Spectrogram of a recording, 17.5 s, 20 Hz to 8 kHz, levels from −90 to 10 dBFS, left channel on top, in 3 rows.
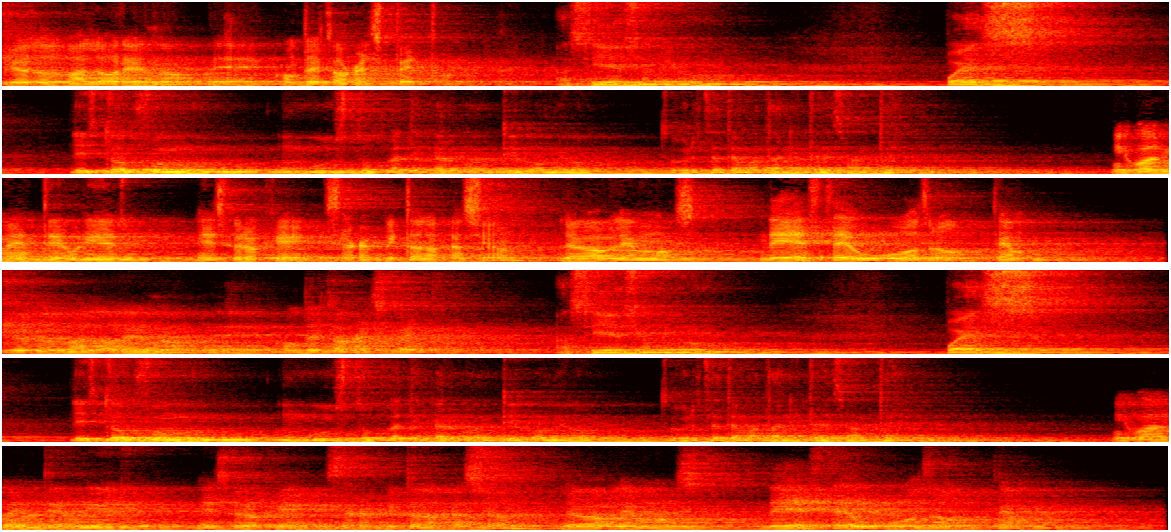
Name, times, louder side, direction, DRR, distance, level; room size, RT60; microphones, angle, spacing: voice 1, 0.0-2.6 11.4-15.1 15.5-16.8, left 3 dB, 55° left, 4 dB, 0.6 m, -23 dB
voice 2, 2.8-3.6 4.7-5.2 6.2-6.9 7.2-8.9 9.2-10.4, equal, ahead, -2 dB, 1.0 m, -22 dB
10.5 x 5.5 x 5.7 m, 2.9 s
head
